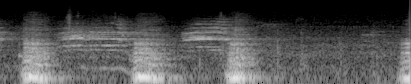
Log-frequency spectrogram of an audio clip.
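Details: Female lion, nine years old, at Itozu no Mori Park zoo, roaring loudly before feeding time; deep, throaty groaning bursts with rich harmonics, four in quick succession about one second apart, echoing around the enclosure.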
